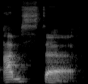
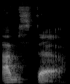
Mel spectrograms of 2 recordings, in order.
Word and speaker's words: hamster: H, which is mostly silent in French, as in un hamster, un hamster.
